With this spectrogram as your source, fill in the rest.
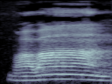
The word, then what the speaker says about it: ভবান: ভবান ভয়ের সাথে আকার আর ভি ভয়ের সাথে দীর্ঘ ইকার, দুটো দীর্ঘ। ভবান বান ভবান আগে ভি ভীষ্ম ভীষ্ম, সকারটাকে মকারটাকে স্পষ্ট উচ্চারণ করতে ভীষ্ম ভীষ্ম।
